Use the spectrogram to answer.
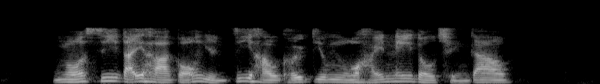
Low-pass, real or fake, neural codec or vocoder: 5.4 kHz; fake; codec, 44.1 kHz, 2.6 kbps, DAC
